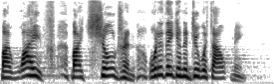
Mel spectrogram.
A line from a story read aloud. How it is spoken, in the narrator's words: the last man's name, who cried out in desperation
